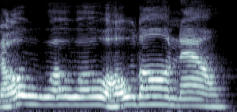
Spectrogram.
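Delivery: a hint of playful alarm; retold self. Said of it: "I said".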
